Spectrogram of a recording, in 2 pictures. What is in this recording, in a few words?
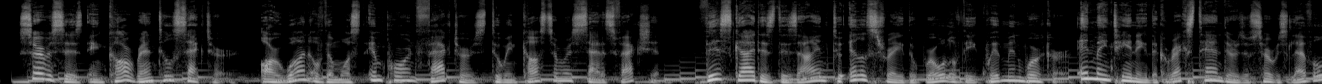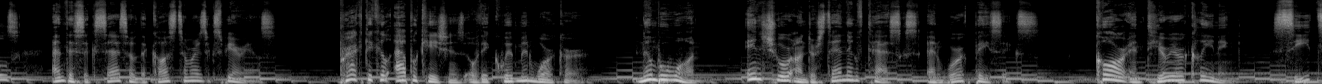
voiceover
